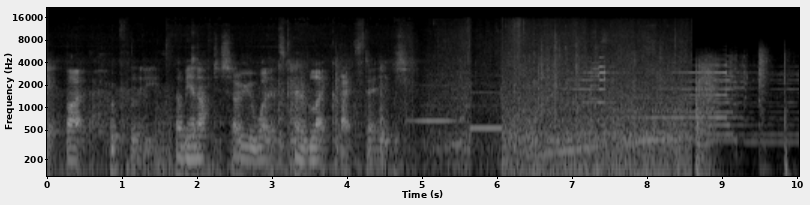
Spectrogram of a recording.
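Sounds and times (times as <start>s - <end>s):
train rumble: 4.3s - 8.6s
music: 7.0s - 10.0s.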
